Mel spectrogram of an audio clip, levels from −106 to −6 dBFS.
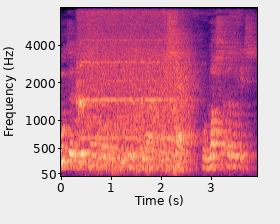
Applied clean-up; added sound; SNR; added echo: none; Mechanisms; 3 dB; reverberation time 1.1 s.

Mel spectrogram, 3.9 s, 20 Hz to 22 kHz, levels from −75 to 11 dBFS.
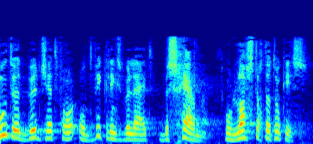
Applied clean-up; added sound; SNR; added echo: none; none; none; none.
